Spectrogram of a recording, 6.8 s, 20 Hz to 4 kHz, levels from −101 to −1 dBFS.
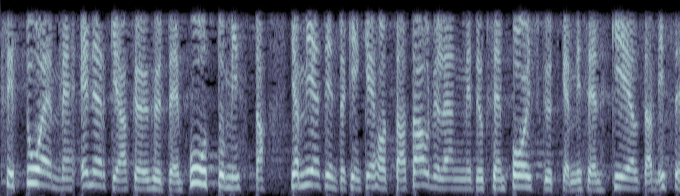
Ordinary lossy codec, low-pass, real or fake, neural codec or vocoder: none; 3.6 kHz; real; none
